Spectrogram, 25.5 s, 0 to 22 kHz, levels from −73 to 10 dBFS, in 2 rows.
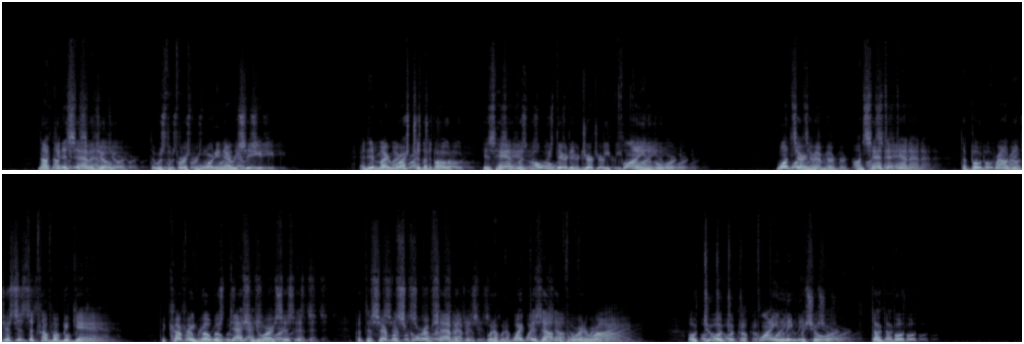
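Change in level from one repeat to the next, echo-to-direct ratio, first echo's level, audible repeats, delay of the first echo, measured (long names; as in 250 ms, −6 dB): −16.0 dB, −7.5 dB, −7.5 dB, 2, 148 ms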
